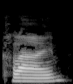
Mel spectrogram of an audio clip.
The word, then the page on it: climb: British English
